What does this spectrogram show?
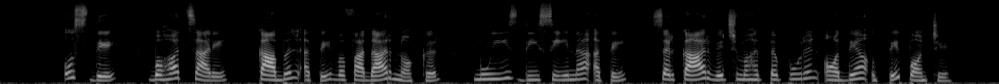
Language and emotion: Punjabi, neutral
